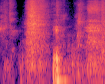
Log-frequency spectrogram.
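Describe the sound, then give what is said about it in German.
A thirsty dog drinks water in the background, lapping with soft wet slurps and sniffing breaths in uneven bursts, fairly quiet, and no voices. “Das, was ihr gerade übrigens im Hintergrund hört, das Schlabbeln, das ist mein Hund,”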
